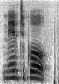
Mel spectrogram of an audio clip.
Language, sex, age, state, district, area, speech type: Telugu, female, 30-45, Telangana, Nalgonda, rural, read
